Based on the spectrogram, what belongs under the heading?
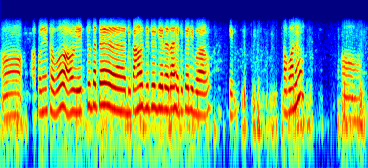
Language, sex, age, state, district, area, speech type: Assamese, female, 45-60, Assam, Tinsukia, rural, conversation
